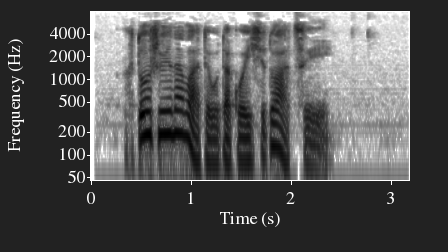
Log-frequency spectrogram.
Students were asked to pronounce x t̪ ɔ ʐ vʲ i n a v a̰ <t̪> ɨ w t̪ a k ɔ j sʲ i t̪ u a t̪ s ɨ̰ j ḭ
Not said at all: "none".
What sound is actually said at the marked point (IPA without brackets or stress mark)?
t̪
